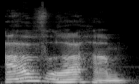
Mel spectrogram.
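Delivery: "Avraham" drawn out syllable by syllable; slow model pronunciation. Shown as a demonstration. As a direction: say "Avraham" very slowly for learners. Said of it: "Say it with me".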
